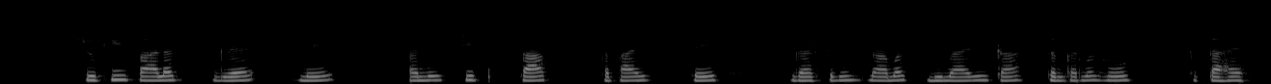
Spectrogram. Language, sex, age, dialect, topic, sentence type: Hindi, male, 18-24, Marwari Dhudhari, agriculture, statement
